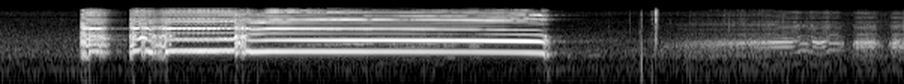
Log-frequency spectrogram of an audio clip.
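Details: A Cochin rooster crows in the afternoon: two or three short opening notes, then a long, steady, strongly harmonic note held about two seconds before cutting off. A faint background murmur follows.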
